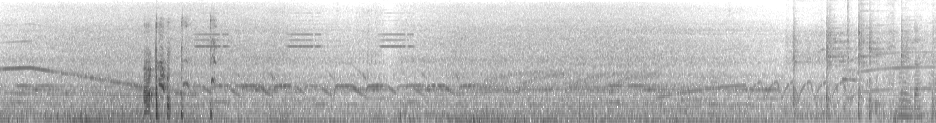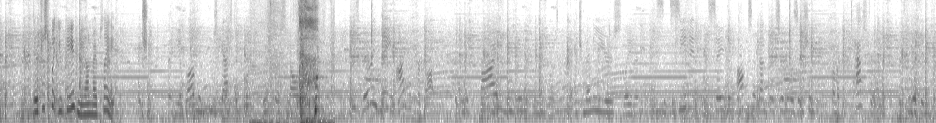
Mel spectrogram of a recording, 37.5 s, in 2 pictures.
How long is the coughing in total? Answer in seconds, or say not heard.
3 s.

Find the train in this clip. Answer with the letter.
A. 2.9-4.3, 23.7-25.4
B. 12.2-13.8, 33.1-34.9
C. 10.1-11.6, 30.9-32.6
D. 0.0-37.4
D.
